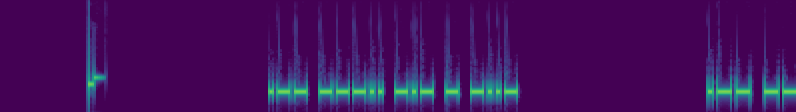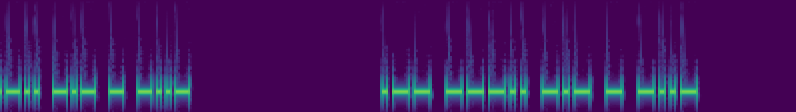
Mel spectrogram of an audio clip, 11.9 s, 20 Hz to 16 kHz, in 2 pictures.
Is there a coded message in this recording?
Yes: Morse code from 2.0 to 11.2 s, heard as a keyed tone, about 32 wpm, 700 Hz. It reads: W8KTX W8KTX W8KTX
